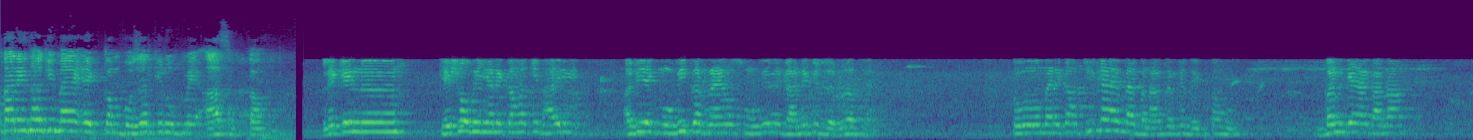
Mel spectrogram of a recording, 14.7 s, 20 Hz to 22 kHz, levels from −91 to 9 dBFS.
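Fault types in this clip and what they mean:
Input switched to a poorer device: at 2.95 s an 80 ms silence gives way to duller, boxier sound with nothing above 3.8 kHz. It is a little quieter and carries a faint new noise floor, likely because recording moved to a narrower-band microphone or headset profile.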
